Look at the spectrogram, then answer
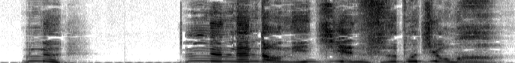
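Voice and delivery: can't believe his ears; high, disbelieving outcry; shocked Hu Tiehua. A narrator's reading.

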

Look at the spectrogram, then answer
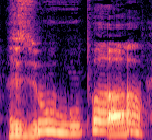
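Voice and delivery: high, joyful whoop. A narrator's reading. Pony whooping with joy at the puddle, high. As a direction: whoop with delight. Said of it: "jauchzte Schoko".

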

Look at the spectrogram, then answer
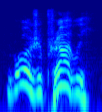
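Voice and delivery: high, slow shocked exclamation; exclaiming. A narrator's reading. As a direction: cry out in alarm, slowly. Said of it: "воскликнул отшельник".

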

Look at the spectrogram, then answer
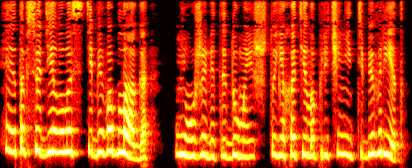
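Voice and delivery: high pleading mouse voice; a caught mouse begging. A narrator's reading.

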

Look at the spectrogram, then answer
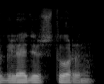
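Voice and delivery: ordinary delivery

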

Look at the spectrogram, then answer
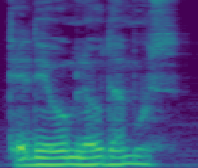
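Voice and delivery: slow, drawn-out church Latin; mock thanksgiving. Abbé giving thanks that the Chambertin is safe, mock-solemn. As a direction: intone it solemnly over the wine.

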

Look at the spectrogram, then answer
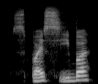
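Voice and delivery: reluctant, understated grumble; grumbled. A narrator's reading. Dwarf made to thank his rescuers, grumbling. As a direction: give thanks grudgingly. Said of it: "буркнул Брэга".

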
